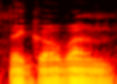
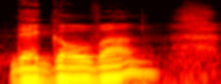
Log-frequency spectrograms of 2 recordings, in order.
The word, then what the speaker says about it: Negovan: Negovan. I have to be careful not to pronounce it always in the European way.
